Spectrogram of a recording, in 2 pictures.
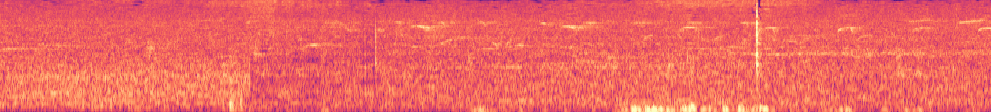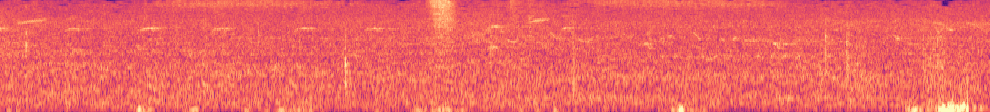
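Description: Quiet outdoor ambience with a run of faint high chirps repeating about three times a second. Low rumbling thuds come about three seconds in and again near the end.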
